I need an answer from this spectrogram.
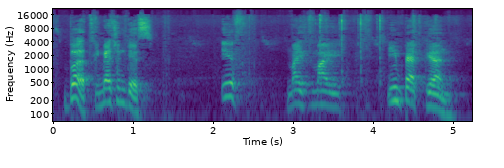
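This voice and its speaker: A man with a non-native accent talks at a fairly high pitch, using ordinary pitch variation. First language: not English. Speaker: car repair youtuber. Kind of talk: tutorial. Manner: halting, many restarts.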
